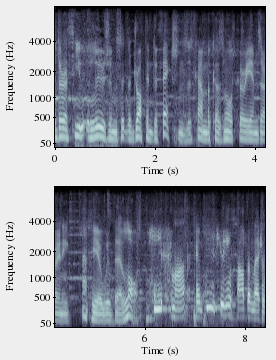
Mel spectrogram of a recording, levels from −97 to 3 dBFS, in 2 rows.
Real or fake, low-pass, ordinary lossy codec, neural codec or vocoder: fake; 7.2 kHz; Opus, 24 kbps; codec, 16 kHz, 2 kbps, X-Codec, HuBERT features, trained on balanced general audio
